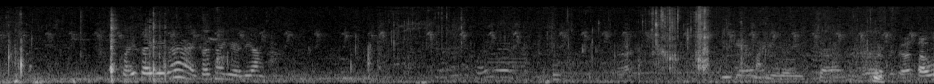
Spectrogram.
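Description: A metal tool digs and scrapes in wet mud.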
